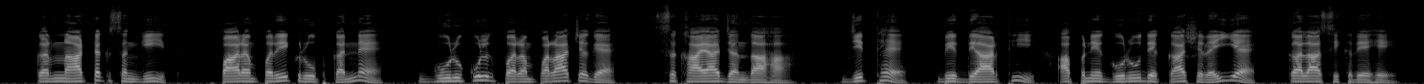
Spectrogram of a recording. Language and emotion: Dogri, neutral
